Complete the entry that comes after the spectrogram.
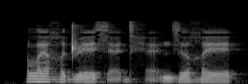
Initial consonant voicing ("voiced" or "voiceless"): voiced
